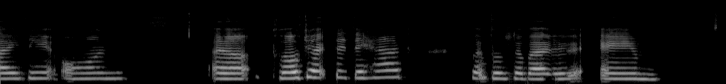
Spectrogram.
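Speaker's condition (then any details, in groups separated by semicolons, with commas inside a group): Cerebral palsy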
